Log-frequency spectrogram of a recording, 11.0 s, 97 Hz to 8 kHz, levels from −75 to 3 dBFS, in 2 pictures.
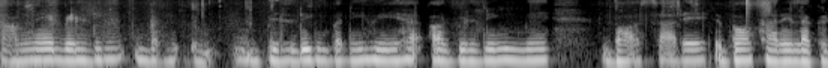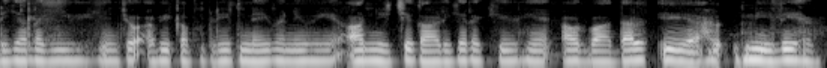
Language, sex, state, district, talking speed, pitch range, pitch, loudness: Hindi, female, Bihar, Jahanabad, 210 wpm, 155-165 Hz, 160 Hz, -20 LUFS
